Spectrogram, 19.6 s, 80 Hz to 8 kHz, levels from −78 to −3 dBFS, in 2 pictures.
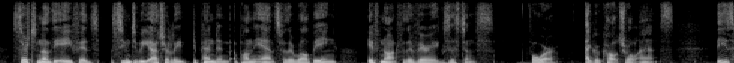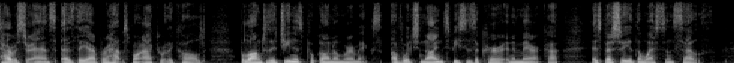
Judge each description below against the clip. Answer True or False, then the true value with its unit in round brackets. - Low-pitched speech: True (130 Hz)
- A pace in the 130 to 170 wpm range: True (160 wpm)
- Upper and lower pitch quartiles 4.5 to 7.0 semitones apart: False (3.2 semitones)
